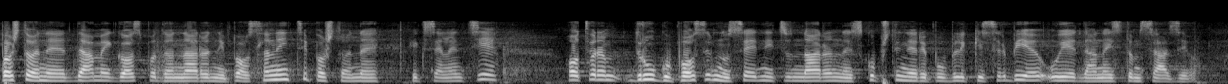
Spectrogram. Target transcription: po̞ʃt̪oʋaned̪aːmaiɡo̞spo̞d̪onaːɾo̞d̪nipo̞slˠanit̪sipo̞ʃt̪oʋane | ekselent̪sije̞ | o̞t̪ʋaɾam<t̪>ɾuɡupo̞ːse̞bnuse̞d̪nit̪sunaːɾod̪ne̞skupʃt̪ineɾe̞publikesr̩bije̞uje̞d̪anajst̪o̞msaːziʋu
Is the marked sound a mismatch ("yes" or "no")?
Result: yes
